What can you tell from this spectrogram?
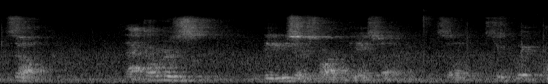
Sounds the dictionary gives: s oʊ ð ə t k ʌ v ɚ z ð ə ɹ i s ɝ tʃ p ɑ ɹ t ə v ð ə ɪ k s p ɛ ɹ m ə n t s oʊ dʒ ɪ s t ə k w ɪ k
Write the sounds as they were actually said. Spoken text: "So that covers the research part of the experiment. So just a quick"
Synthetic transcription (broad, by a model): s oʊ ð ə t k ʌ b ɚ z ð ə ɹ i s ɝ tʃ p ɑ ɹ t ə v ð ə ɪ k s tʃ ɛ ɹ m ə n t s oʊ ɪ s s ə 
